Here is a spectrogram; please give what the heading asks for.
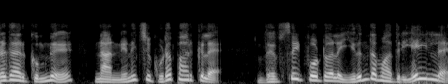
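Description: Right near the end, from 3.98 to 4.48 s, the speech goes rough and raspy in an AMR rate drop, which fits the link pushing AMR-WB from 23.85 down to about 6.6 kbit/s.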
